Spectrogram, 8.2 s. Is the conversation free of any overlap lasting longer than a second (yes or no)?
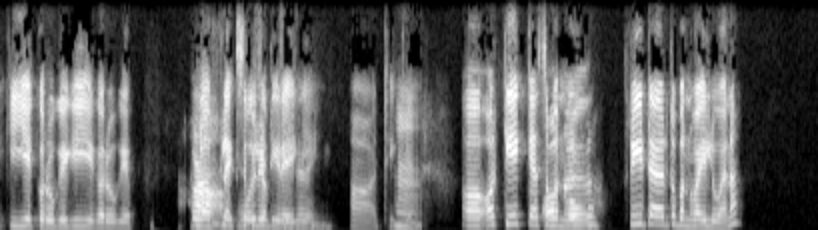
no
